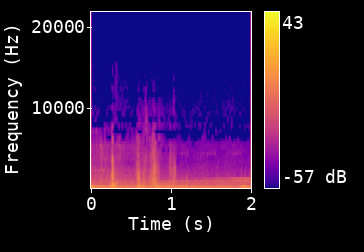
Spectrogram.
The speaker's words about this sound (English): A police car pulls up.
